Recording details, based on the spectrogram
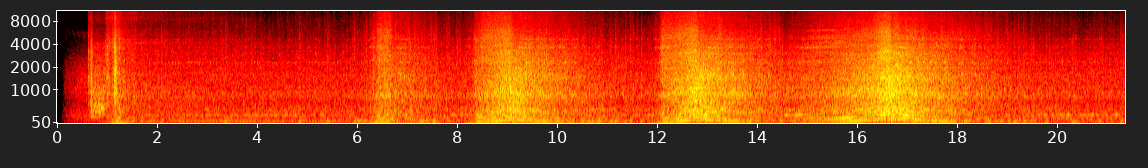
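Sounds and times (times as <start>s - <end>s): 
1950 Bentley Mk VI Park Ward Foursome Coupe engine throttle: 0.6s - 21.3s.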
